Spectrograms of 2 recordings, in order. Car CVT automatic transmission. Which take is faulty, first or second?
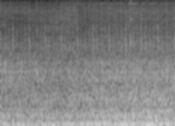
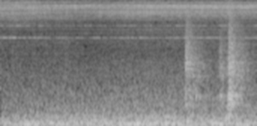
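second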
